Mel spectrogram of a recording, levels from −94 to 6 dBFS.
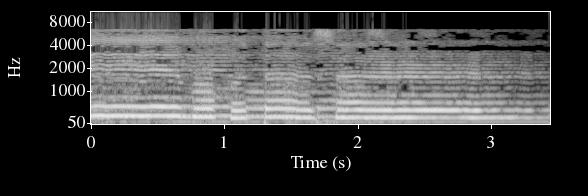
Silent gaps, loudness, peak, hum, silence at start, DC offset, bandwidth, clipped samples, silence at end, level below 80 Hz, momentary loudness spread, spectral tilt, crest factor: none; -8 LUFS; 0 dBFS; none; 0 s; under 0.1%; 11 kHz; 1%; 0 s; -38 dBFS; 5 LU; -5 dB/octave; 8 dB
